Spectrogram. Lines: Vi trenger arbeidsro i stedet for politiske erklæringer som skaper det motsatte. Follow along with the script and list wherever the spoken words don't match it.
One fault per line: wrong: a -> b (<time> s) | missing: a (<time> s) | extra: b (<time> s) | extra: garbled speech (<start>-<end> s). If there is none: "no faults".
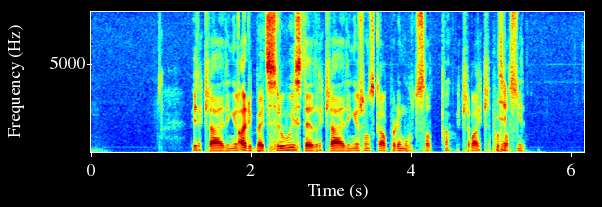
wrong: trenger -> erklæringer (1.3 s)
missing: for politiske (2.9 s)
extra: garbled speech (4.6-5.4 s)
